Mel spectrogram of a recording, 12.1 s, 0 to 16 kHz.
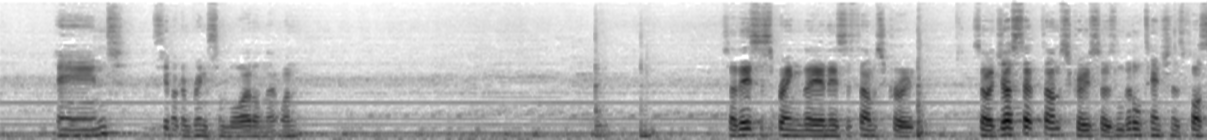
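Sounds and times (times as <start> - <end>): faint steady tonal hum: 0.0 - 12.0.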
